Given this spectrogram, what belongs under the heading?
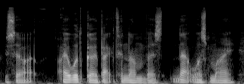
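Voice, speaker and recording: A man from England, a guest in an interview, telling his story in a measured, deliberate way. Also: low-pitched, fairly even intonation, gravelly, darkish tone, no echo. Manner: measured and deliberate, recites long strings of numbers evenly.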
